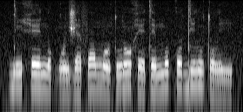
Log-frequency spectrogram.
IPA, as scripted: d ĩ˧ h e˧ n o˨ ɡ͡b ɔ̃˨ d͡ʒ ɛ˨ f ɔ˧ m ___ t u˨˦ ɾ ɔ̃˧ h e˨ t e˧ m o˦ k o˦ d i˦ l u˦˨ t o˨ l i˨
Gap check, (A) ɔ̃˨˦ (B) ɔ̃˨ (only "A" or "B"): B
